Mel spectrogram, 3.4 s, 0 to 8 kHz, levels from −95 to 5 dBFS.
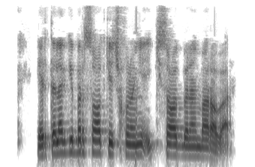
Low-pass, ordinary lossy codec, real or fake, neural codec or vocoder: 7.2 kHz; MP3, 48 kbps; real; none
